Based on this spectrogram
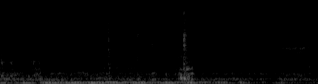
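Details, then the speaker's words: Vintage PC graphics card fan in a quiet room: soft, uneven ticks over a faint fan hum; worn fan bearings, card works but needs new bearings. "so I could take this apart Loop the bearings and use it but it's not really in line with um what I want to do with this so this is just going to go on the Shelf as a working GPU but it needs some bearings"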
